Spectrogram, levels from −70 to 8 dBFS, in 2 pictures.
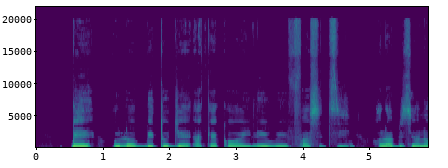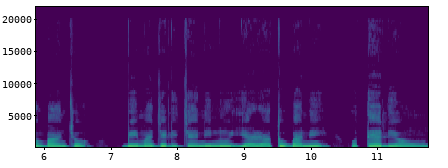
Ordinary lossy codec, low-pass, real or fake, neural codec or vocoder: none; none; real; none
